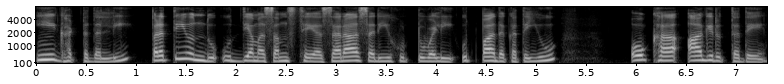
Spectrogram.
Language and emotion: Kannada, neutral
